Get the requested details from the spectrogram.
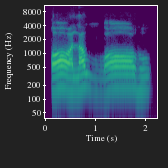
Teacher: আল্লাহ শব্দের পূর্বে জবর আসলে পুর করে পড়তে হয়।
